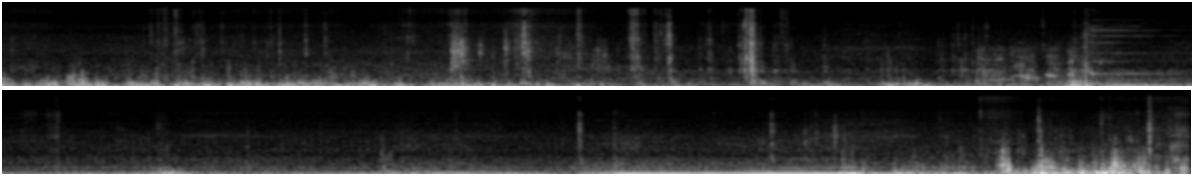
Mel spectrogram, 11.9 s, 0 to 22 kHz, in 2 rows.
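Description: Volkswagen Golf 1.6 TDI four-cylinder diesel started after a few clicks and key jingles, catching about five and a half seconds in. It then idles and is revved to about 2000 rpm near the end.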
